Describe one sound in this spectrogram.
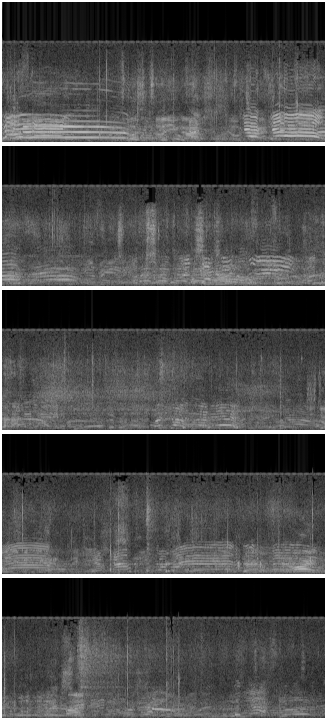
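A crowd of young people cheers, shouts and whistles loudly outdoors.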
